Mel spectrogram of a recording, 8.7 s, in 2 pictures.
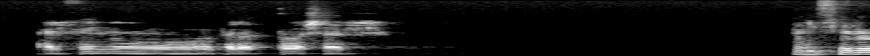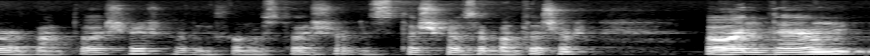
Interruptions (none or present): none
